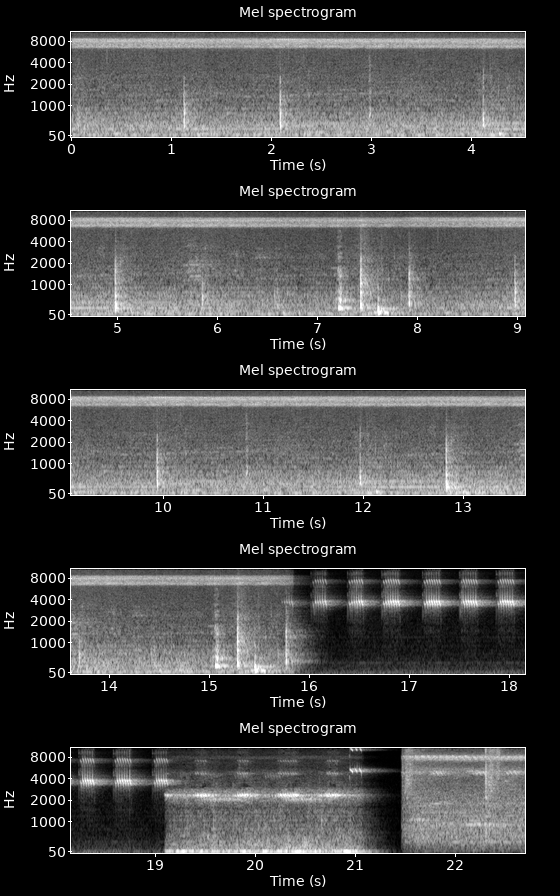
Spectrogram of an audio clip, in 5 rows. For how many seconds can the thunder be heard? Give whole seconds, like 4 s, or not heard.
2 s.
